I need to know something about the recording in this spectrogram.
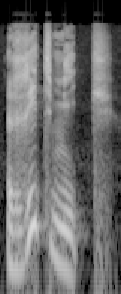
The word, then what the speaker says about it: rythmique: Rythmique, remember, Y pronounced like E and then H doesn't exist.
